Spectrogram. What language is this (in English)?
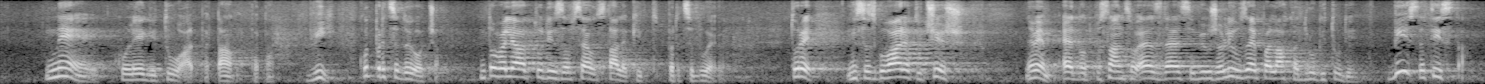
Slovenian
